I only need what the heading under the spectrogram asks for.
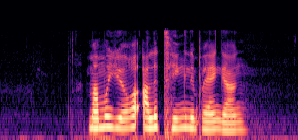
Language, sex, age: Norwegian, female, 25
